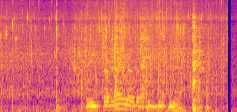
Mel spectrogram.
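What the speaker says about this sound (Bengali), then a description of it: "এবার একটু ভালো করে ভেজে নেব যাতে পেঁয়াজের গন্ধটা চলে যায়।" Chopped onion frying in a generous amount of oil in a village-style kitchen, a steady soft sizzle running throughout with a few brief stirring scrapes, close and fairly quiet, no talking.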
